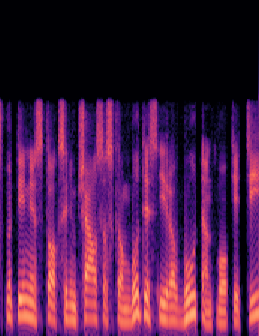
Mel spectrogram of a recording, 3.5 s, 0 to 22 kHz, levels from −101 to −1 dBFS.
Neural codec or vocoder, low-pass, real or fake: codec, 16 kHz, 0.8 kbps, ZipCodec; 7.2 kHz; fake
